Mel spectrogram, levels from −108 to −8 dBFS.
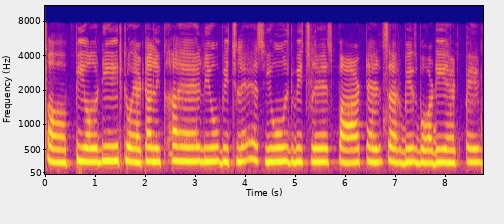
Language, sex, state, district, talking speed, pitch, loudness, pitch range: Hindi, female, Chandigarh, Chandigarh, 95 wpm, 265 Hz, -11 LUFS, 255-275 Hz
